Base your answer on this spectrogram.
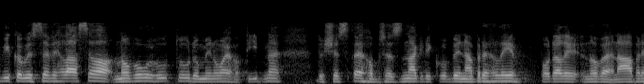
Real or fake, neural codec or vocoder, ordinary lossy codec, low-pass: fake; codec, 16 kHz, 0.5 kbps, X-Codec, WavLM features, trained on Multilingual LibriSpeech; Opus, 32 kbps; 7.2 kHz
